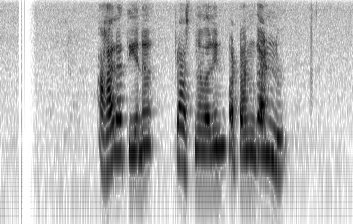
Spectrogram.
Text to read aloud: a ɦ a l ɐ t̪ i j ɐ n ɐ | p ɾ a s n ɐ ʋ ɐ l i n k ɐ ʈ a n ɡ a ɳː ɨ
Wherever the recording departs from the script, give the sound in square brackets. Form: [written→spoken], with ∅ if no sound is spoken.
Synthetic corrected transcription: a ɦ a l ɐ t̪ i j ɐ n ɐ | p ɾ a s n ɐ ʋ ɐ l i n [k→p] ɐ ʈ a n ɡ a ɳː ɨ

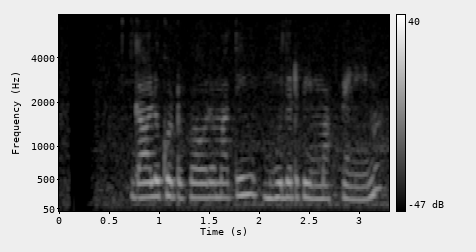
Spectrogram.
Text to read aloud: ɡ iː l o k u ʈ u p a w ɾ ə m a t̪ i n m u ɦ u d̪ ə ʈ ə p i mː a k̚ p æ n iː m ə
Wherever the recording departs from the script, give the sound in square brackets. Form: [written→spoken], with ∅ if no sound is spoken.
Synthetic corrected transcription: ɡ [iː→aː] l [o→u] k [u→o] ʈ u p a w ɾ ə m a t̪ i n m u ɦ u d̪ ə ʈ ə p i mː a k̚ p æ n iː m ə

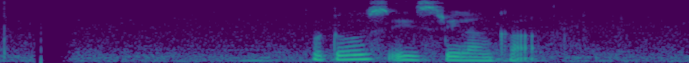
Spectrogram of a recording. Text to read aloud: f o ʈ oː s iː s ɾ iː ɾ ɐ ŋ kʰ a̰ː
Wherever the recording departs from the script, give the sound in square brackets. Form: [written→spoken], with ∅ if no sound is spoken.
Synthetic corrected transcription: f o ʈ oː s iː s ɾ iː [ɾ→l] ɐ ŋ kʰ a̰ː

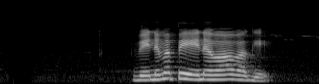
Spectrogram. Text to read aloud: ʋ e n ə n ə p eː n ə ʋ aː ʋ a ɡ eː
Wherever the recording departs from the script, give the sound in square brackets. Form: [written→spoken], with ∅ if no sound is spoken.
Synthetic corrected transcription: ʋ e n ə [n→m] ə p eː n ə ʋ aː ʋ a ɡ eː

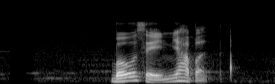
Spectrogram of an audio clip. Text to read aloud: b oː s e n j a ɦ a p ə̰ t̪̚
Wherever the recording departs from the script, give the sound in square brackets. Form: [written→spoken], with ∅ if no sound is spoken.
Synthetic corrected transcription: b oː s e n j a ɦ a p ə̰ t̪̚

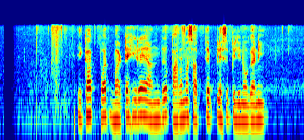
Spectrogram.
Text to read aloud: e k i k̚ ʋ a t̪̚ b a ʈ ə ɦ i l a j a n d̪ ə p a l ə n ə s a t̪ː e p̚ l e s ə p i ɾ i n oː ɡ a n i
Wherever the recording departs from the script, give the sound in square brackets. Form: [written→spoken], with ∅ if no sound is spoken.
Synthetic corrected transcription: e k [i→a] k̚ ʋ a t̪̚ b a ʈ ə ɦ i [l→ɾ] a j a n d̪ ə p a [l→ɾ] ə [n→m] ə s a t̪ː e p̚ l e s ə p i [ɾ→l] i n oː ɡ a n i

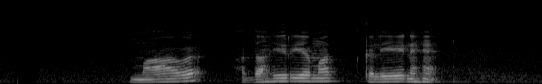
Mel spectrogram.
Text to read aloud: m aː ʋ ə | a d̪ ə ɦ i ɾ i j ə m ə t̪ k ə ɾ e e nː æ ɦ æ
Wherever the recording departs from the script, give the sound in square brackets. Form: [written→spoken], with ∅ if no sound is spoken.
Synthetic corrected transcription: m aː ʋ ə | a d̪ [ə→a] ɦ i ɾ i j ə m [ə→a] t̪ k ə [ɾ→l] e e [nː→n] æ ɦ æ

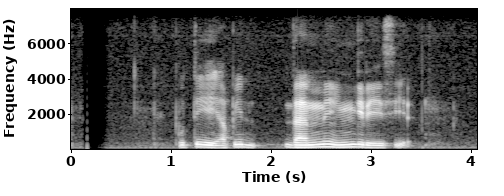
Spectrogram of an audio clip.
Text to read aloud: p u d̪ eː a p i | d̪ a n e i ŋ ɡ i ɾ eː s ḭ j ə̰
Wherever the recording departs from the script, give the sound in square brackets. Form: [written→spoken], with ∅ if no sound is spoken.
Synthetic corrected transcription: p u [d̪→t̪] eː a p i | d̪ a [n→nː] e i ŋ ɡ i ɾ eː s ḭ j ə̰

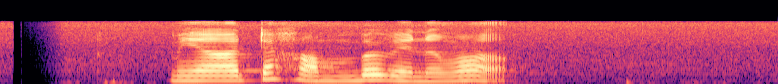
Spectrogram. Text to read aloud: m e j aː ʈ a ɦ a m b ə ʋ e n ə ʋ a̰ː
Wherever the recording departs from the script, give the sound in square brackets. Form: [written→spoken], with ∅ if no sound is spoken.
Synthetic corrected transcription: m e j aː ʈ [a→ə] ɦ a m b ə ʋ e n ə ʋ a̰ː

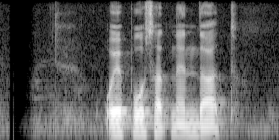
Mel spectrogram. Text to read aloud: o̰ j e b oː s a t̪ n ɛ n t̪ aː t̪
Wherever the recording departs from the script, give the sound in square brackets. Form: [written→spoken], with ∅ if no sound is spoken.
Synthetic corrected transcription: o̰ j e [b→p] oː s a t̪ n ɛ n [t̪→d̪] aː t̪

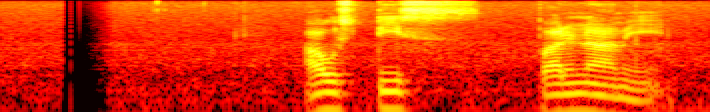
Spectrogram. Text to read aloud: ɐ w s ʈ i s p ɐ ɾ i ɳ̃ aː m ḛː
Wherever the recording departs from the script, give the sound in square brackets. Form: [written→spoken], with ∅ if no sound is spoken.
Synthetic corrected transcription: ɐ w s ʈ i s p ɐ ɾ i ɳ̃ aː m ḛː

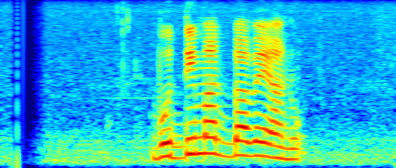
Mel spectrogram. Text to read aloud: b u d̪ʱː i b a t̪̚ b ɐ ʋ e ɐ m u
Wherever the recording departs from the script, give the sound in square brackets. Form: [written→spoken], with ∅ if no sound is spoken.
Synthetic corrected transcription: b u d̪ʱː i [b→m] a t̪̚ b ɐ ʋ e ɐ [m→n] u

